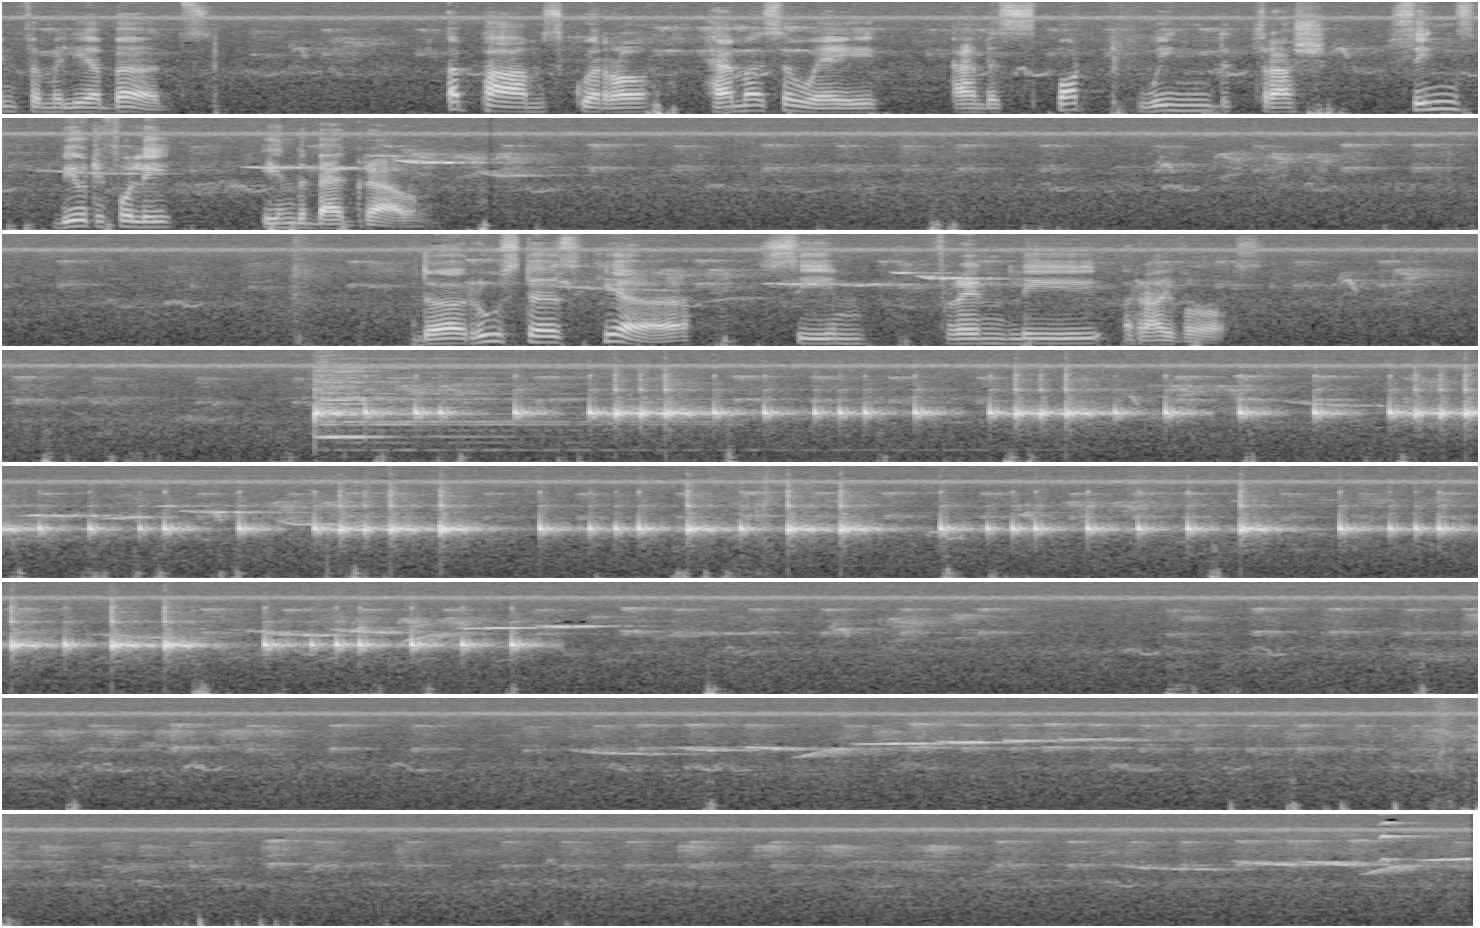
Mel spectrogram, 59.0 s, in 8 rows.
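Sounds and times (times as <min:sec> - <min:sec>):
bird song with whistled glides: 0:00.0 - 0:59.0
high insect drone: 0:00.0 - 0:59.0
squirrel chirping: 0:22.3 - 0:40.2
soft low thumps: 0:23.6 - 0:36.0.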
